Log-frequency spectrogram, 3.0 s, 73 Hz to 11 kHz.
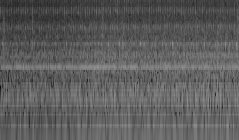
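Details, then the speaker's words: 2003 Honda Accord V6 at cold start idle: thin steady high whine over the engine from the power steering pump, quieter cold, expected louder as fluid heats; owner plans replacement once it becomes unbearable. "So, here's how it sounds upon cold startup. The whining noise is not so noticeable right now. I guess once the power steering fluid gets hotter, it will be more audible. But the wine is definitely there."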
